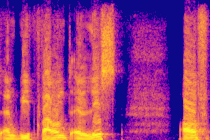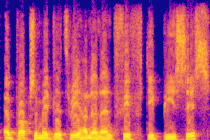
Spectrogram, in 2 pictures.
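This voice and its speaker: This man speaks. He has an Austrian accent. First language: German. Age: 60s. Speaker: researcher of mysterious artifacts. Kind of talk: interview. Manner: halting, many fillers.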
